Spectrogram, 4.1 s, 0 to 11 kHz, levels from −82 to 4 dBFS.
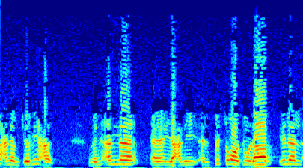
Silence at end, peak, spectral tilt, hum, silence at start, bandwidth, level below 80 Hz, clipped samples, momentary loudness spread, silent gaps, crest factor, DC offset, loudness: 0 s; 0 dBFS; -2.5 dB/octave; none; 0 s; 10 kHz; -44 dBFS; under 0.1%; 14 LU; none; 12 dB; under 0.1%; -12 LUFS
